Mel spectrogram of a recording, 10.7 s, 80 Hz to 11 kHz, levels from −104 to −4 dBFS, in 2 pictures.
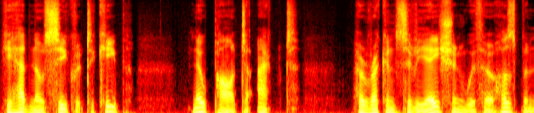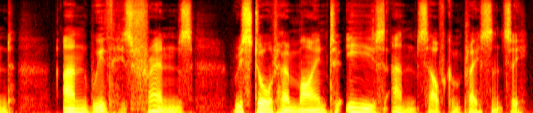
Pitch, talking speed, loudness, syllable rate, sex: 95 Hz, 145 wpm, -20 LUFS, 4.5 syllables/s, male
